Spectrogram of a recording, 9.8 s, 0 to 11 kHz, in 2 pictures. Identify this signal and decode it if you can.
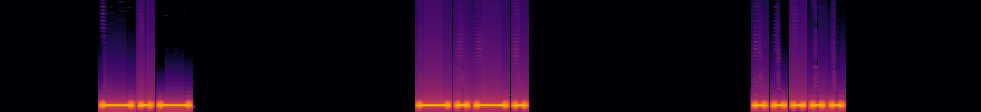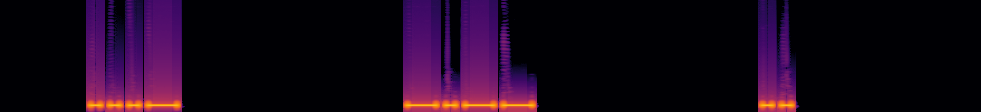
Morse code, heard as a keyed tone, about 25 wpm, spaced as for 7 wpm, 700 Hz. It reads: KC5VYI
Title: USA Call Signs - 6 Characters - 8x Character Spacing - 25wpm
